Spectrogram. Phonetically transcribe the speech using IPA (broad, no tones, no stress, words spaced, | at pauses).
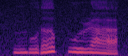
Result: ŋ͡moɾɐ pu ɭa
